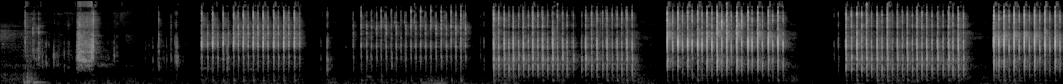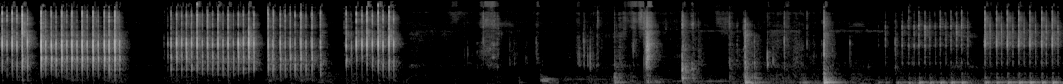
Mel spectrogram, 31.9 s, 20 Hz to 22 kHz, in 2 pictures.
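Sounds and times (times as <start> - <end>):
mechanical keyboard keystrokes: 2.3 - 4.6, 5.3 - 11.8, 12.6 - 17.8, 18.5 - 21.9, 27.7 - 31.9.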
